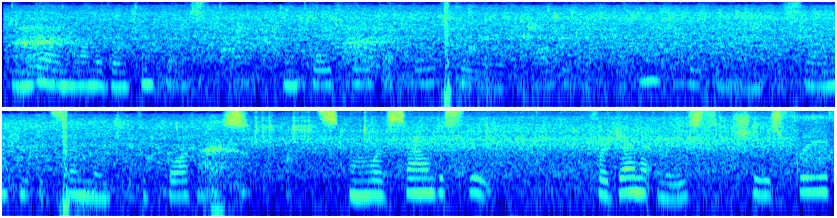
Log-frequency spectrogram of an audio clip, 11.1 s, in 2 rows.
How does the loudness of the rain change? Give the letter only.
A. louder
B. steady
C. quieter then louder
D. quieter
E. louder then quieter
B.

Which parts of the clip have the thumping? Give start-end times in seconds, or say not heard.
2.9-3.5, 5.9-6.5.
